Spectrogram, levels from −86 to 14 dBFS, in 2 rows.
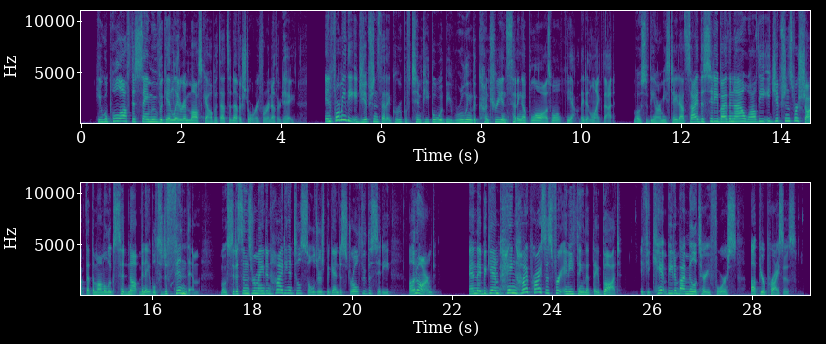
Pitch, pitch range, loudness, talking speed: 210 Hz, 175-260 Hz, -24 LUFS, 215 wpm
